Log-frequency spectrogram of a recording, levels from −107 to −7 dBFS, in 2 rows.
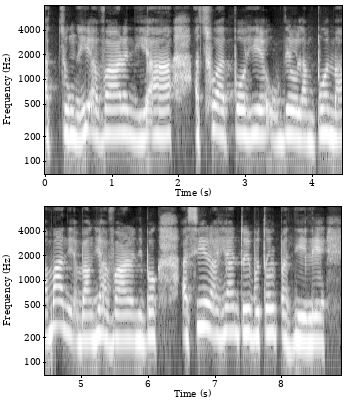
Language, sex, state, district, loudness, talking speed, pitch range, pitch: Mizo, female, Mizoram, Aizawl, -12 LUFS, 215 wpm, 190-220 Hz, 210 Hz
